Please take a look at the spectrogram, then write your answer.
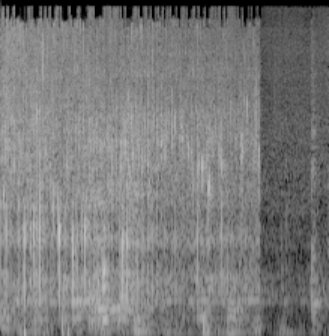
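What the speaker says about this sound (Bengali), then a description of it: "তেলটা গরম হয়ে গেছে, এবার আলুটা দিয়ে ভেজে নেব" Potatoes frying in hot oil in a home kitchen, cooked as part of a country-chicken curry: a dense, steady sizzle runs close and loud, then cuts off sharply near the end with only a brief crackle returning.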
